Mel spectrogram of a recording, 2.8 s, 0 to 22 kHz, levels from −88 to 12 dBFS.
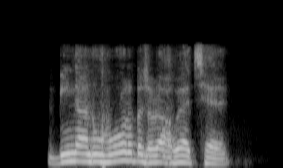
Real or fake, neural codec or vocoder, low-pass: fake; codec, 16 kHz, 1.1 kbps, Voila-Tokenizer; 7.2 kHz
